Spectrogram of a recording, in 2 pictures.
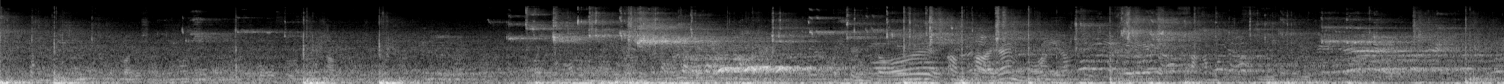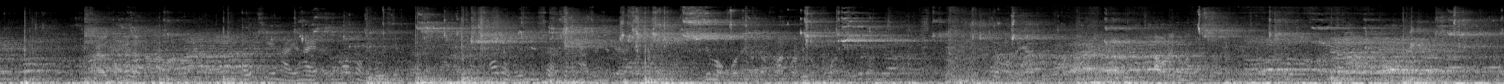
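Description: Basketball bouncing on a hardwood gym floor, with a few sharp knocks a few seconds in as the free-throw shooter dribbles, then players' and bench voices calling out.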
